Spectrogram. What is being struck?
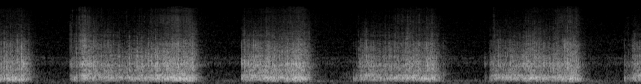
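Coated canvas bucket bag with leather rim.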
